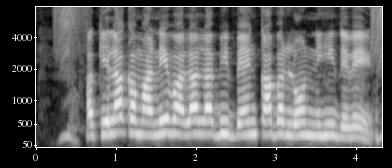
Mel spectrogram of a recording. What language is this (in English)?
Chhattisgarhi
